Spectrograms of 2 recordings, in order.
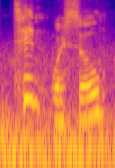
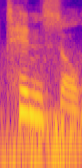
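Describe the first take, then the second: First: The middle 'twist' sound is fully pronounced. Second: The middle 'twist' sound is dropped entirely. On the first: The speaker calls it wrong. "This isn't Tintwistle" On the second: The speaker calls it right. "it's Tinsel. You have to think Christmas"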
